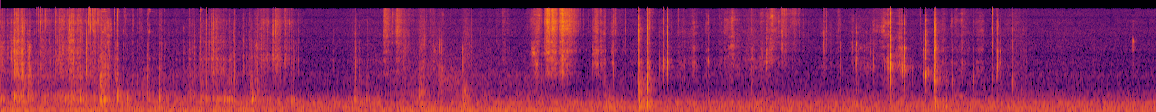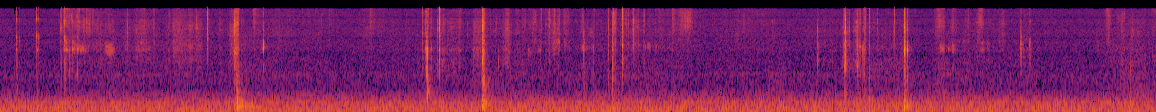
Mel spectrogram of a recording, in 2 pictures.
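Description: Glossy slime being stretched and pulled apart, with sticky crackling for the first few seconds. After that come scattered small clicks and taps as two plastic glue sticks are handled.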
